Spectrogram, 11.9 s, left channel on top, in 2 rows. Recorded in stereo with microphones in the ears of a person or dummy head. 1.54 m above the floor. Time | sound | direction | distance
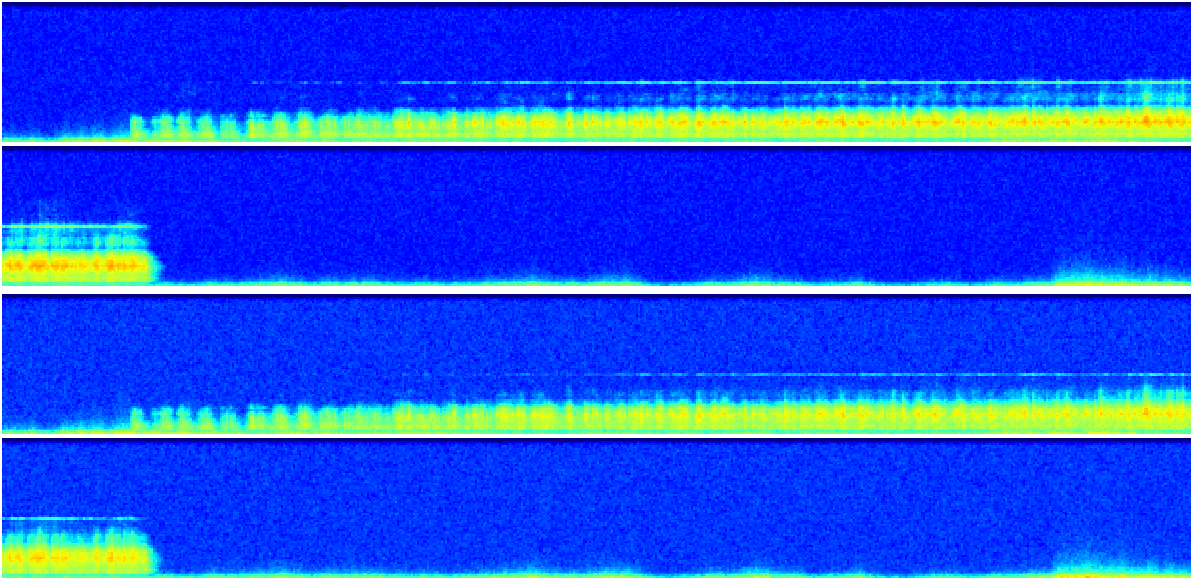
0.6 | a dropped coin | 15° left (ahead or behind) | ?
